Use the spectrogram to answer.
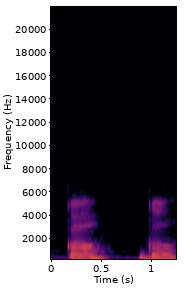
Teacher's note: आपका जो back part है टंग का वो सॉफ्ट पैलेट को टच करता है, हल्का सा टच करता है उसको and you produce sound like क ग। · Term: वेलर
